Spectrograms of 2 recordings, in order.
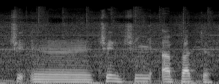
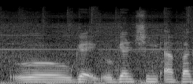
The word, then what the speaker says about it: Genshin Impact: Et n'hésitez pas, hier j'ai sorti une vidéo sur un jeu qui s'appelle Chin Chin Impact, je sais plus si on prononce comme ça, ou Genshin Impact, je crois que c'est Genshin Impact, je crois.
